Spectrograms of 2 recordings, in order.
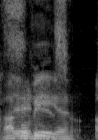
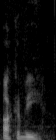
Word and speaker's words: Aquavit: And that can't be proper pronunciation, is it? – Yeah. – Yes. – Aquavit. – Aquavit.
